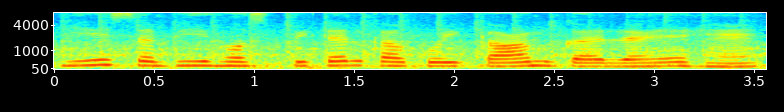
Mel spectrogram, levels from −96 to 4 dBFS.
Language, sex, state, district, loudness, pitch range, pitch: Hindi, female, Bihar, Katihar, -16 LUFS, 190-225 Hz, 210 Hz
